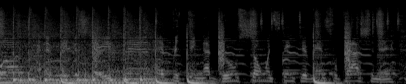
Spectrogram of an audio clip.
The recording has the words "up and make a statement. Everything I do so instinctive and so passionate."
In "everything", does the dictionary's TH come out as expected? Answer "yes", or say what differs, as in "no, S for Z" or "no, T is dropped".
yes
